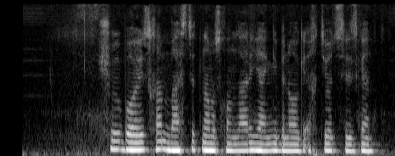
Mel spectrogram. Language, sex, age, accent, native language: Uzbek, male, 19-29, Surxondaryo, Uzbek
